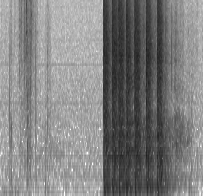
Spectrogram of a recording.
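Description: Rapid automatic gunfire in the shooter game Battlegrounds, a loud close burst of about eight shots in quick rhythm after a quiet stretch with faint clicks.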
